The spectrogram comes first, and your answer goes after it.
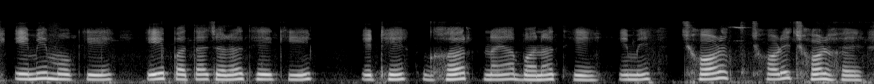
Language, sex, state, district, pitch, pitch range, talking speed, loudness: Chhattisgarhi, female, Chhattisgarh, Sarguja, 230 Hz, 220-245 Hz, 115 wpm, -17 LUFS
